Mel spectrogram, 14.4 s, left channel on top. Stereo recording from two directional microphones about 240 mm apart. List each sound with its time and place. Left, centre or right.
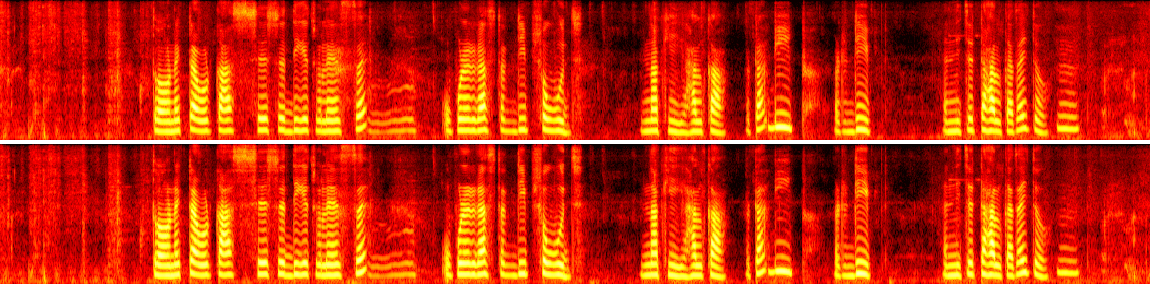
1.9 s a woman's voice: centre
5.7 s a woman's voice: centre
9.6 s speech: left
10.4 s a woman's voice: centre
13.2 s speech: left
